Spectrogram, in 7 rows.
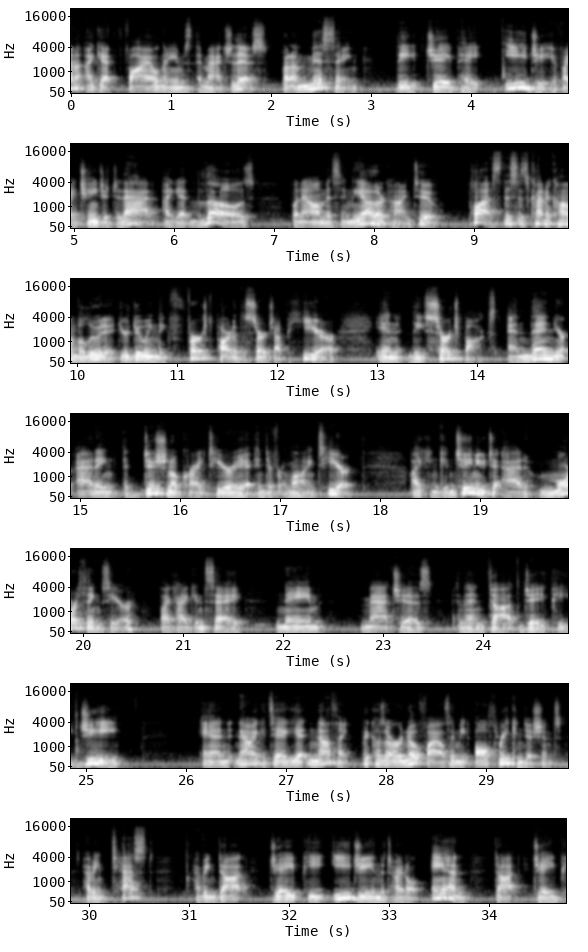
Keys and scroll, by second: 3.5 Left, 4.1 e, 23.7-25.3 typing.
